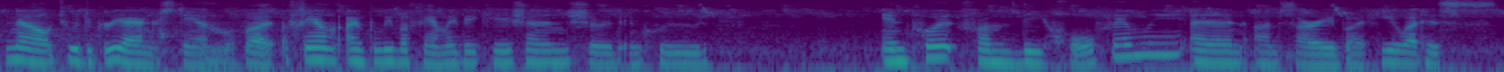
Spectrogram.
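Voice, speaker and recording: A woman talking candidly in a personal vlog, in a rambling, halting, casual way, often repeating herself. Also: fairly low pitch. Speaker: personal vlogger. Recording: clearly noisy outdoor-like ambience, birdsong. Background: birdsong and environmental noise.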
